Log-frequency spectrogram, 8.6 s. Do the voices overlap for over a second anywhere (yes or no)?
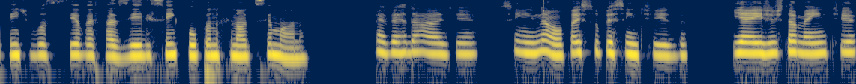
no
